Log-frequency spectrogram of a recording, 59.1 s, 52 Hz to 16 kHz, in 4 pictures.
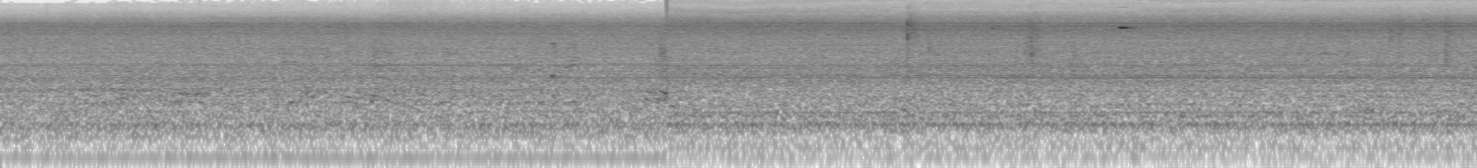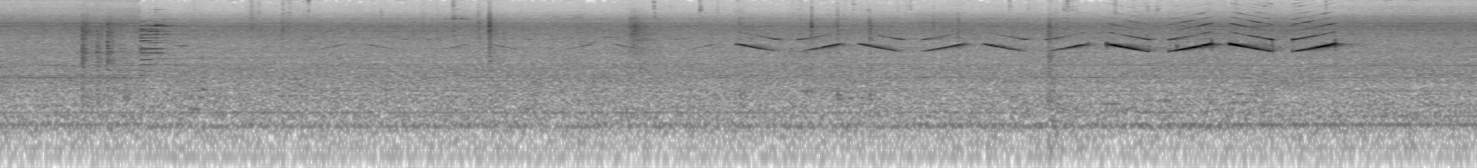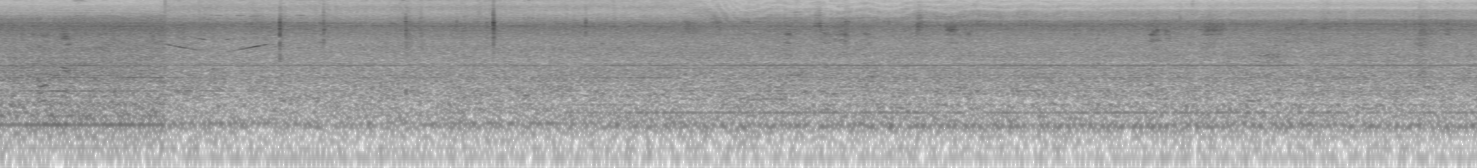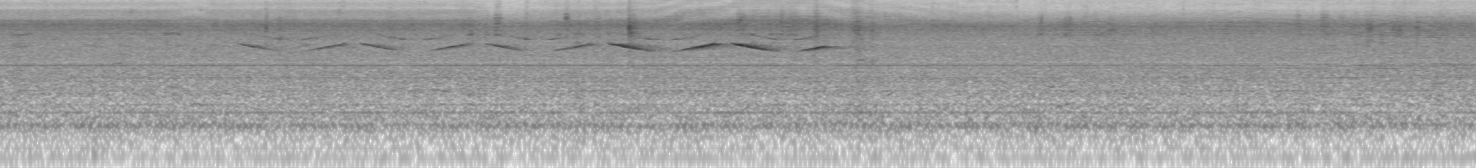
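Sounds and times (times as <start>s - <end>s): fire engine running: 0.0s - 59.0s
high sweeping siren chirp: 22.1s - 28.4s, 46.7s - 52.8s.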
